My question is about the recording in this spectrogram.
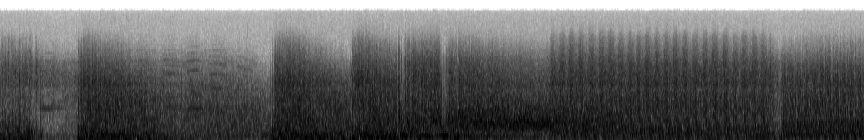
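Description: Continuous gunfire and shell blasts, with a sharp surge about a second in and another near three and a half seconds. From about seven seconds in it becomes steady, rapid machine-gun fire.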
